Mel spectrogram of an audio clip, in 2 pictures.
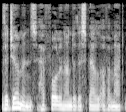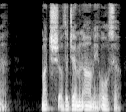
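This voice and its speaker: Calm woman, measured male narrator's rendering. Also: low voice, slightly rough, no room sound. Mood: serious, measured. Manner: slow, measured, serious, cool directness. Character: calm, direct Slovak woman of the resistance. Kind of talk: audiobook character dialogue.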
